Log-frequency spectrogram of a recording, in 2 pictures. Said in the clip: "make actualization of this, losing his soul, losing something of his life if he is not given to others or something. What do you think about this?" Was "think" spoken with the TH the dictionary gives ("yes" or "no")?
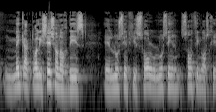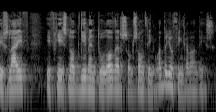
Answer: yes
